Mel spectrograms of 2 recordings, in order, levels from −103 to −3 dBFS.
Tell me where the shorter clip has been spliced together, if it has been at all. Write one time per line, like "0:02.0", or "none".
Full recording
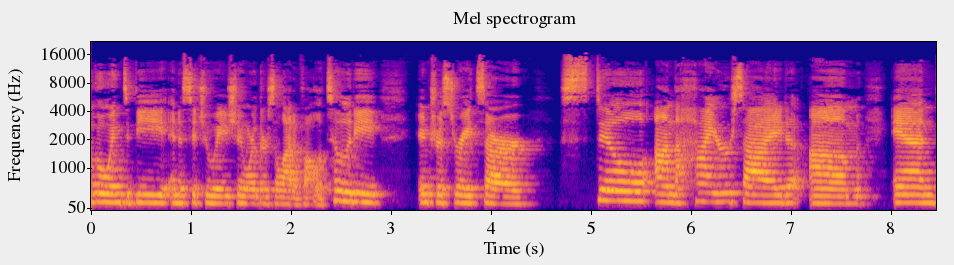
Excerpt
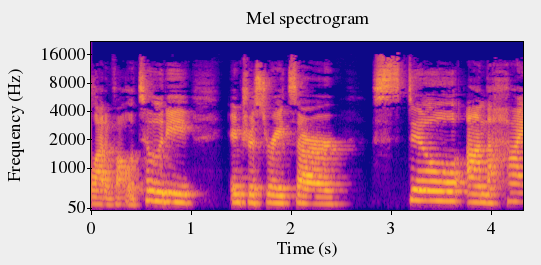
none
